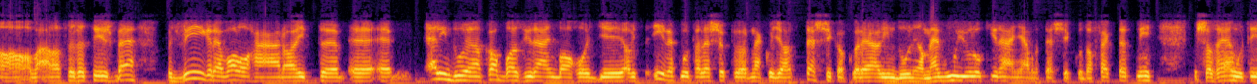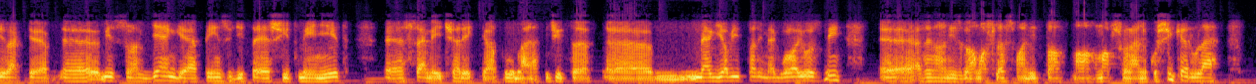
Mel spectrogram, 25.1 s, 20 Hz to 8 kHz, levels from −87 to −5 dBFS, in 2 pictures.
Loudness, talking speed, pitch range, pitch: -15 LUFS, 120 wpm, 130-150 Hz, 140 Hz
